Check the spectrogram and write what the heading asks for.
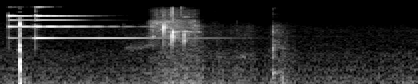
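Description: Subscribe-button animation sound effect: a mouse click, then a bright bell ding that rings out and fades within about a second.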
